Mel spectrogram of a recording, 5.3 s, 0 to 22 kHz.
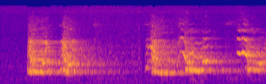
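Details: On a March 2016 snowshoe hare chase, beagles let out two pairs of strong, sustained bays with a bending, wavering pitch, separated by a short lull.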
